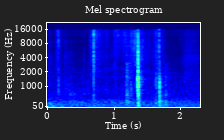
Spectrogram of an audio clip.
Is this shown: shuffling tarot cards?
yes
